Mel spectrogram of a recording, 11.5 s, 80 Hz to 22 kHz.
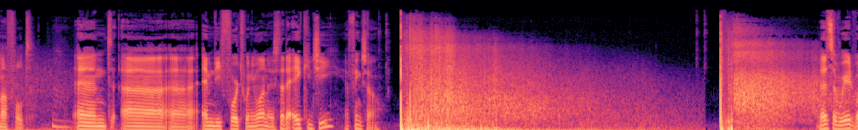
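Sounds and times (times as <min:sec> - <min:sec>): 
second explosion blast: 0:00.0 - 0:02.0, 0:05.4 - 0:11.4
explosion with deep rumbling decay: 0:00.0 - 0:02.2, 0:05.4 - 0:11.0
speech: 0:00.0 - 0:05.8, 0:10.9 - 0:11.4.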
